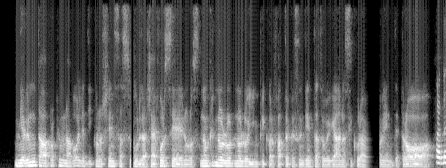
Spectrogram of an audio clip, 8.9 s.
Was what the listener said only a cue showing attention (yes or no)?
no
